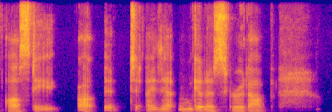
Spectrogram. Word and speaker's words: Aste: Aste, even though it's pronounced Osti.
